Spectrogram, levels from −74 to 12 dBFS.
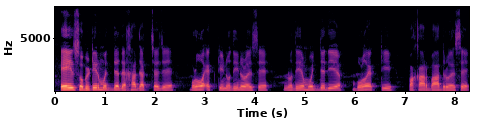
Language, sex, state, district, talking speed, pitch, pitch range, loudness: Bengali, male, Assam, Hailakandi, 130 wpm, 155 Hz, 145-170 Hz, -19 LUFS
